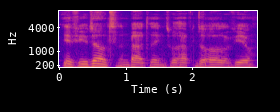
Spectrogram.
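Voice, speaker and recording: Sly possessing demon, slow taunting delivery, husky low tone, read by a man. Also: level tone, warm tone. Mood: coaxing sly. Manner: taunting, coaxing, drawn-out.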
